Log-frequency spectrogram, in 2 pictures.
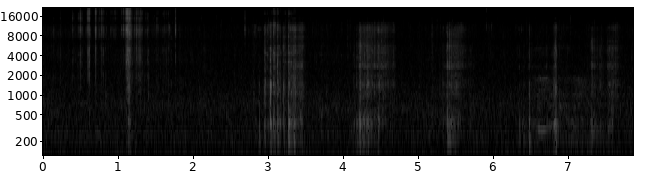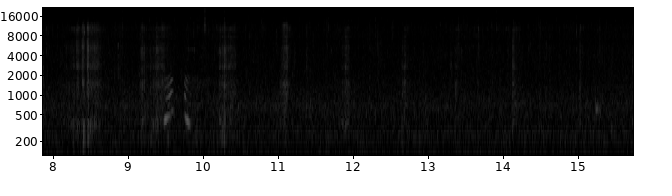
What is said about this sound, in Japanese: おせんべいに羊羹、緑茶に合いそうなものを用意しておいたからね。私もおせんべいいただくね。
